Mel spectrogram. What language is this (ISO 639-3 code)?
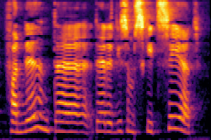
dan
